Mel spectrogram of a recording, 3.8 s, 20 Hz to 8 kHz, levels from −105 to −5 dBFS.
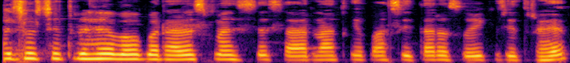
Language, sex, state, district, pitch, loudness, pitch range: Hindi, female, Uttar Pradesh, Varanasi, 200 Hz, -18 LUFS, 190-220 Hz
